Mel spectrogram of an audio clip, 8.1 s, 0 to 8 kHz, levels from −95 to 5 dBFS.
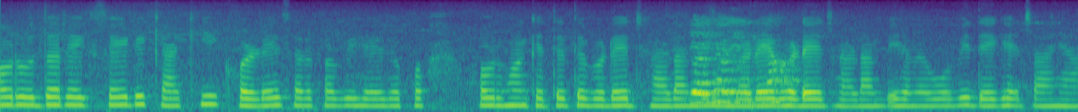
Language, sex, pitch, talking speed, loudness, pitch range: Urdu, female, 190 Hz, 200 wpm, -18 LUFS, 185-200 Hz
